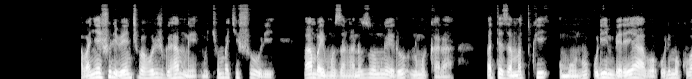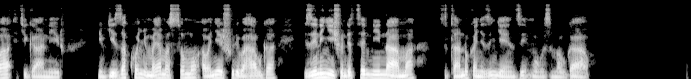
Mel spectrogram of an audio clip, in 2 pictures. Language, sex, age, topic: Kinyarwanda, male, 25-35, education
